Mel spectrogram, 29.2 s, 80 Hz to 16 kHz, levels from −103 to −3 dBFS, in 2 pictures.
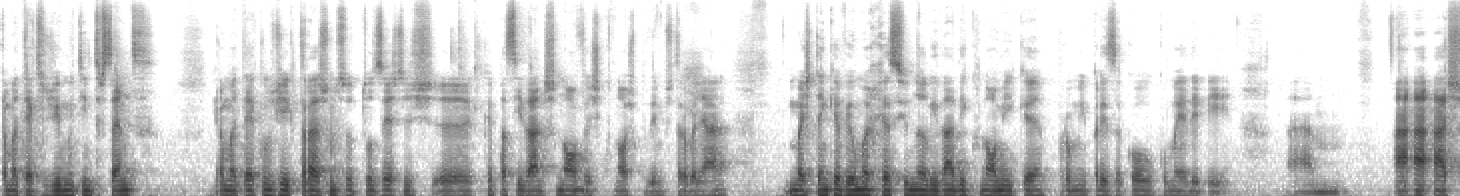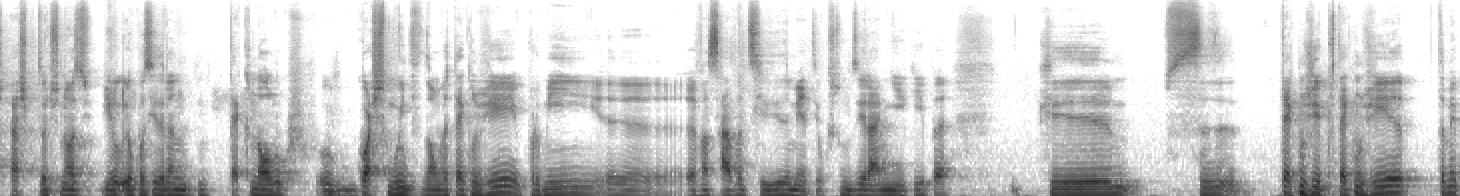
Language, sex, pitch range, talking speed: Portuguese, male, 95-110 Hz, 140 wpm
